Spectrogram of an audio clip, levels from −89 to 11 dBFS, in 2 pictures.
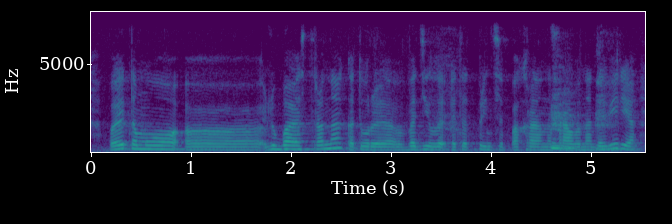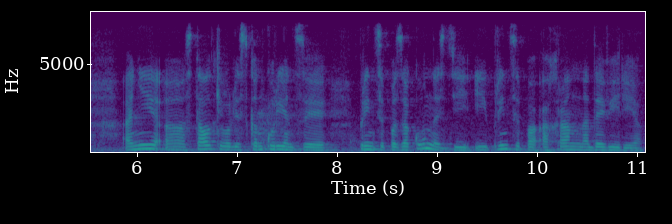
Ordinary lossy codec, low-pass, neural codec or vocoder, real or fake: Opus, 64 kbps; 7.2 kHz; none; real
